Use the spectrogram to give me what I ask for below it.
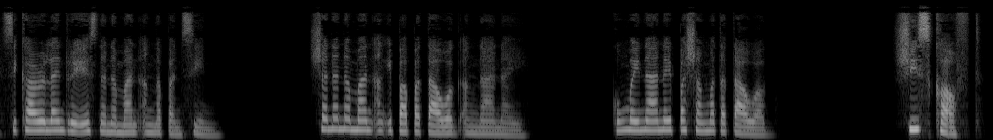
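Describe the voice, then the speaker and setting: Speaking in a slightly mellow, medium-pitched voice, a Filipino-accented woman delivers an emotive narration of a scripted dramatic tale. There's no room sound, just clean studio audio.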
